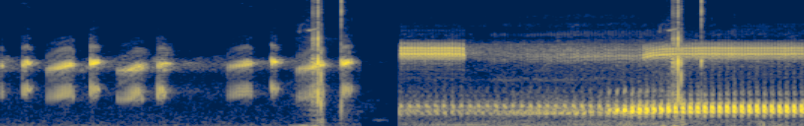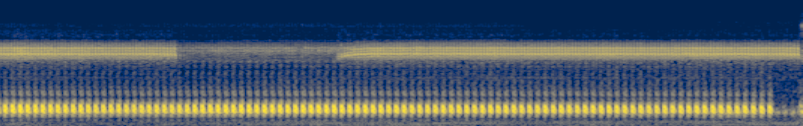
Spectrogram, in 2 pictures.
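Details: Toads croaking: a few short, rough, pulsed croaks at first, then a loud, steady, buzzing trill held for about ten seconds with an overlapping higher whine, plus brief clicks.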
